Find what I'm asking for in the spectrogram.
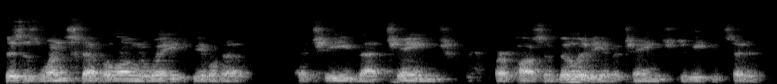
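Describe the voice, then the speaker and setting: A man's voice: deep voice, steady tone, moderate pace, mellow. A man speaking as a councillor, putting careful, tentative questions at a formal council meeting. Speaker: town councillor. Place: large meeting room, indoors. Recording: distant, dull, echoey meeting room audio.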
